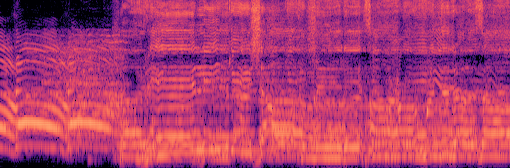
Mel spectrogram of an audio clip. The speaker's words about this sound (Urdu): نعرہ لگائیے جوش کے ساتھ, فیضان رضا.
